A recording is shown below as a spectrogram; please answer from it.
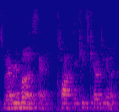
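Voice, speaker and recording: A math instructor with a loud, slightly high voice lectures in a relaxed, chatty way. He thinks out loud, fixes himself mid-sentence, and fills gaps with ums. The recording catches him from afar in a very echoey classroom with faint room noise.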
